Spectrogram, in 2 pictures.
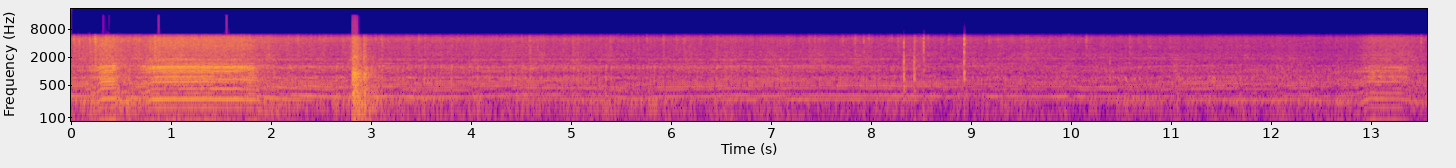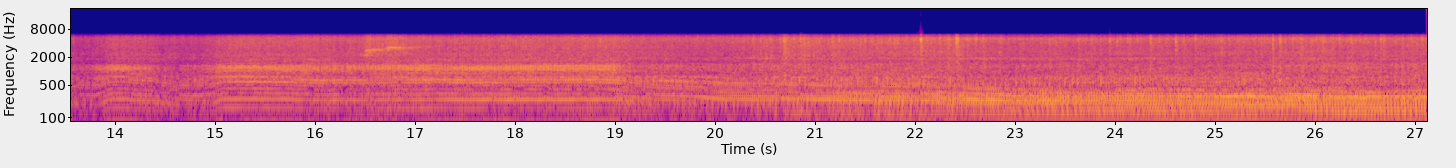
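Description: Small motorcycle engine running and revving, its pitch rising and falling several times, with a sharp click about three seconds in.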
